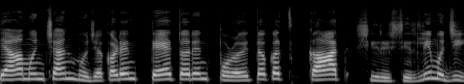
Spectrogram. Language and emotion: Goan Konkani, disgusted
